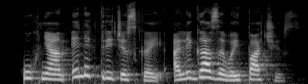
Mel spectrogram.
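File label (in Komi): кухняын электрическӧй али газӧвӧй пачыс, Komi, female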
